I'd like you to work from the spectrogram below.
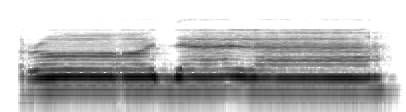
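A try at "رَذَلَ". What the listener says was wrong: Rozala. Rozala. Lanya pendek. Zal bukan da, za. lidah ada di ujung gigi seri bagian atas. Keluarkan ujung lidahnya sedikit.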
